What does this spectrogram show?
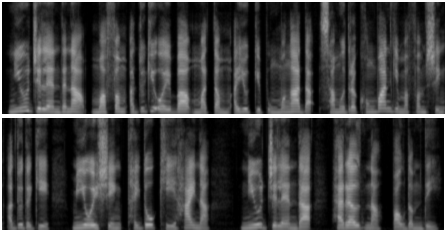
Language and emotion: Manipuri, neutral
